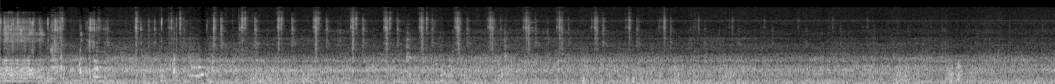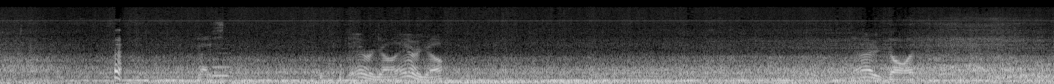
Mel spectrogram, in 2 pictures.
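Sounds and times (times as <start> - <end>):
wheels ticking over rail: 0.0 - 10.9
freight train rumbling: 0.0 - 21.0.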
